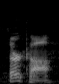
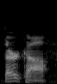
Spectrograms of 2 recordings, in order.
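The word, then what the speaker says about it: Thurkauf: That's Thurkoff. I can never say his name without kind of laughing because it just sounds like you have a lisp. It's Calvin Thurkoff.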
